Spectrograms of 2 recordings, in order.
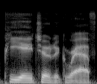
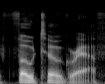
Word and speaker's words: photograph: All right, so instead of saying photograph, they say photograph.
